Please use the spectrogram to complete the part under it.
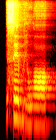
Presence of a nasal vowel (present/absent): absent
